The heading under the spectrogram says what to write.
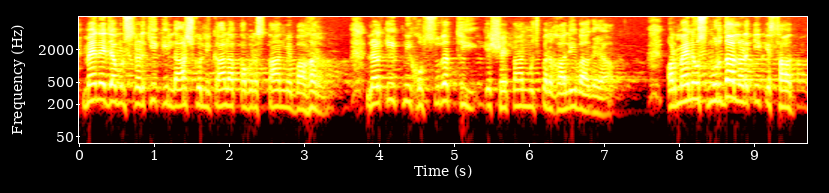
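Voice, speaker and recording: A male preacher telling a story in a sermon, repeating lines and moving between hushed and loud delivery. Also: high voice. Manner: dramatic, repetitive, swings from hushed to loud. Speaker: Islamic preacher.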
